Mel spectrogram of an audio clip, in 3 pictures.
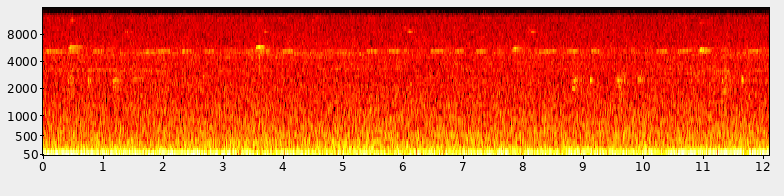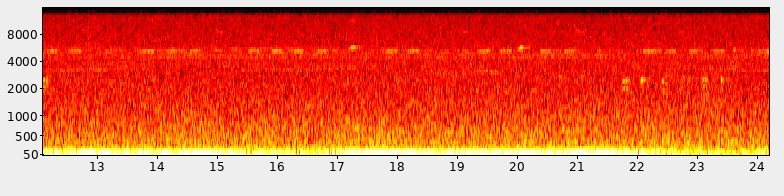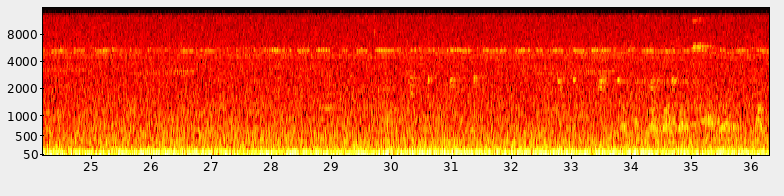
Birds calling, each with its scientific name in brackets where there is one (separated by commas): Tropical Kingbird (Tyrannus melancholicus)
